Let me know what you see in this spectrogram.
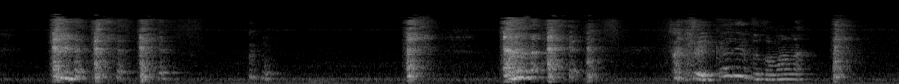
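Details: Persistent cough that won't stop: several separate harsh coughs in a row, some followed by a short voiced sound, in a quiet room.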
